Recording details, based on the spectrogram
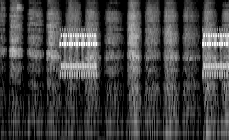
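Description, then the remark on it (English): A telephone rings twice through the line on an outgoing call, each warbling ring lasting under a second, steady and fairly loud, with quick, rhythmic breaths or gasps filling the gaps between rings. “Hope this nigga pick up the phone. Pick up the phone, son.”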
